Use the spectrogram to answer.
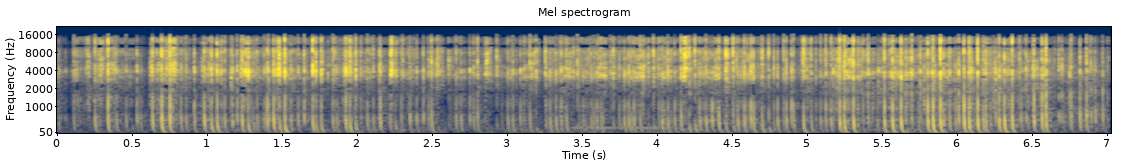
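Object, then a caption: Hollow plastic apple. A glossy red artificial apple, likely hollow plastic, is fast-tapped with long pink fingernails. The result is a dense, continuous stream of quick, bright clicks and rattling taps, each dying away almost instantly, with a light, hollow plasticky body.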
